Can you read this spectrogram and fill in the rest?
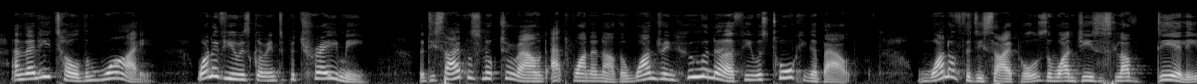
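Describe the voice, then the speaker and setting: A woman's voice: medium pitch, darkish tone. A woman reading a Bible story as audiobook narration, expressively, with emphasis on the dialogue. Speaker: scripture reader.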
